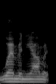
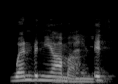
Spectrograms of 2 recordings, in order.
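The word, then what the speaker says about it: Wembanyama: in you know getting wanyama say his name one more time we banana no it's it's it's aama at the end wanyama wanyama yeah wanyama wama wenyama there I got it wenyama it's a it's Yama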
